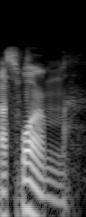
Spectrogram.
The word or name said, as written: aswarm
